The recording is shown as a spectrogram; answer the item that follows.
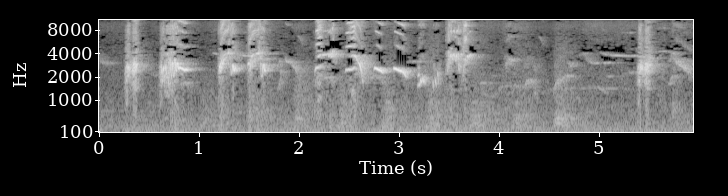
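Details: Oriental magpie-robin with a rapid, varied phrase of harsh squawky notes and sliding whistles packed closely together, followed by quieter thin whistles and a final rasping burst.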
